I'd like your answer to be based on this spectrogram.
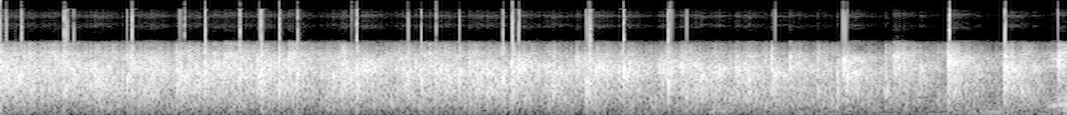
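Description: An audience at an indoor business motivation event in Bangalore bursts into loud, sustained applause, with dense clapping that holds steady for several seconds.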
